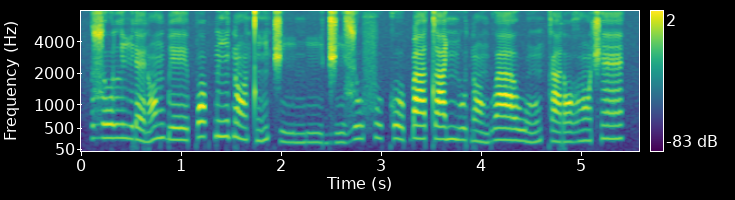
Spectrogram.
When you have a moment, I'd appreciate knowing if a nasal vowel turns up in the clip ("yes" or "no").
yes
